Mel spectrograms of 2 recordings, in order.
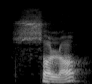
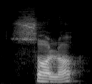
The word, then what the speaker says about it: solo: only or just solo if you take the accent of that first o the pronunciation is exactly the same solo but it now means alone so solo just like solo means alone as well solo uh the film Home Alone in Spanish is solo en casa alone at home no accent but the pronunciation just the same means alone how would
